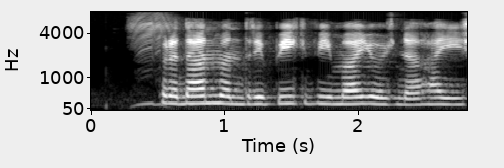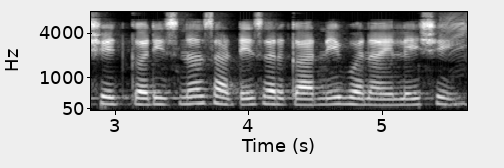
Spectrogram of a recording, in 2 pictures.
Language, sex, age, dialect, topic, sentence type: Marathi, female, 46-50, Northern Konkan, agriculture, statement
